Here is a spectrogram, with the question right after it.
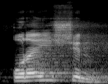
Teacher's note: या लीन है, यहाँ पर हुरूफ मद्दा से कुछ कम इसकी मिकदार रहेगी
